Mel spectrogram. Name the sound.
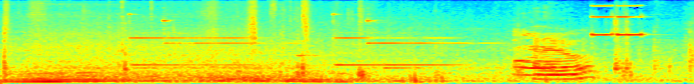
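doorbell ringing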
